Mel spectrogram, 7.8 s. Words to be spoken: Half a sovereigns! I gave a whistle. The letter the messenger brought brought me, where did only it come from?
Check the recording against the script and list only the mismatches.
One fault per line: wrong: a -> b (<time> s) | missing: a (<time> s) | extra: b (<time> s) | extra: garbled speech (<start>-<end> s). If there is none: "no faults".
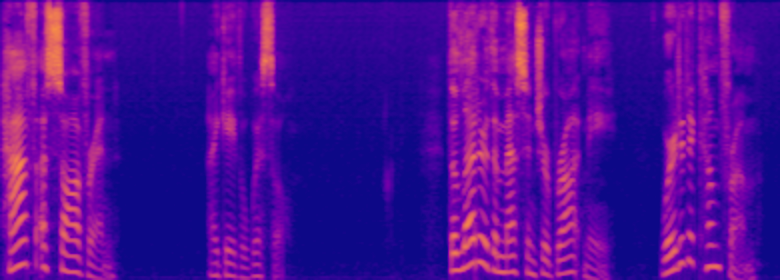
wrong: sovereigns -> sovereign (0.5 s)
missing: brought (5.8 s)
missing: only (6.9 s)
